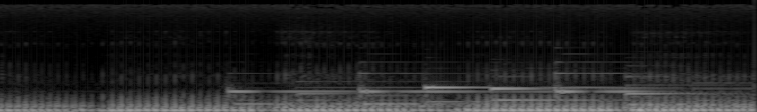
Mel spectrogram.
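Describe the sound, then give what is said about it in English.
A cat purrs in a steady, rumbling drone, with soft rhythmic pulses and a faint tonal hum drifting over it, continuous and fairly quiet throughout. “Let the purring wash over you, soothing any anxiety or stress.”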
